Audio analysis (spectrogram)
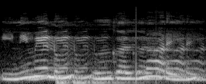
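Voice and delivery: put-on a gentle heavenly being blessing the children; the whale reveals itself as an angel, low, soft and solemn. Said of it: "நான் ஒரு தேவதை".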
